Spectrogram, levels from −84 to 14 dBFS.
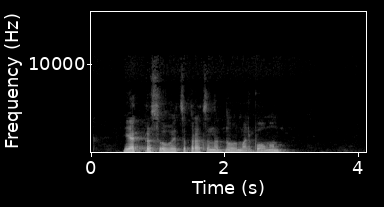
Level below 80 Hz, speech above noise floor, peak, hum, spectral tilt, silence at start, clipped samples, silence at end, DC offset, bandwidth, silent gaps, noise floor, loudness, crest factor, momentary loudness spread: -42 dBFS; 48 dB; -4 dBFS; none; -8 dB/octave; 0.5 s; under 0.1%; 1.2 s; under 0.1%; 11 kHz; none; -71 dBFS; -24 LUFS; 22 dB; 6 LU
